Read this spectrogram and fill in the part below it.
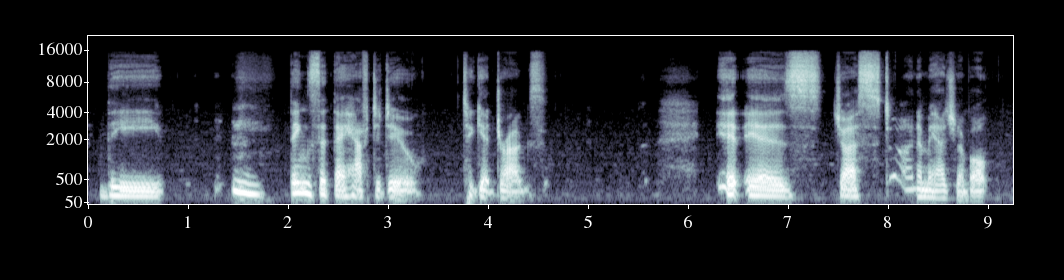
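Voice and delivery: voice cracking and breaking. Parent talking about her daughter's addiction, voice cracking. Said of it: "my voice is cracking".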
